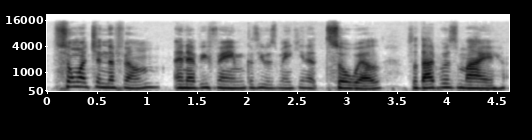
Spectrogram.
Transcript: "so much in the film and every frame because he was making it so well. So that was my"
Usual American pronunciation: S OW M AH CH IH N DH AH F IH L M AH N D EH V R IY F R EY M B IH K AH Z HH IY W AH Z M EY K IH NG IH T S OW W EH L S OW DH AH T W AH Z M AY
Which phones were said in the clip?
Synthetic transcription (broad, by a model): S OW M AH CH IH N DH AH F IH L M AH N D EH V R IY F EY M K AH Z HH IY W AH Z M EY K IH NG IH T S OW W EH L S OW DH AH T W AH Z M AY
